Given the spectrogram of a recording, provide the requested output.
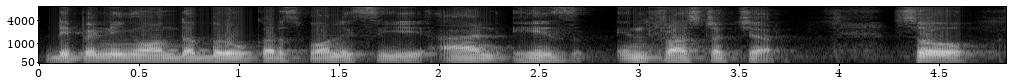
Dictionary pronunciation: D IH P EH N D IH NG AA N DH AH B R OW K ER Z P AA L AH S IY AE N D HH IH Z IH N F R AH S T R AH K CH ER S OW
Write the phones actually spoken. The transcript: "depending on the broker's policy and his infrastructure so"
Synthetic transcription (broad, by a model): D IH P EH N D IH NG AA N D AH B R OW K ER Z P AA L AH S IY AE N D HH IH Z IH N F R AH S T R AH K CH ER S OW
